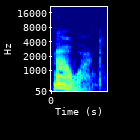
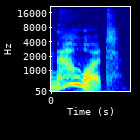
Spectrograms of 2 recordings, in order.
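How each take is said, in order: First: Softly wondering aloud; hushed, uncertain question; quiet wondering. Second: Higher-pitched, eager question; keen and expectant, without shouting; excited asking. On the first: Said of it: "still wondering". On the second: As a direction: ask it with lifted, contained excitement. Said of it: "excitedly asking". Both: Retold or imitated.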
